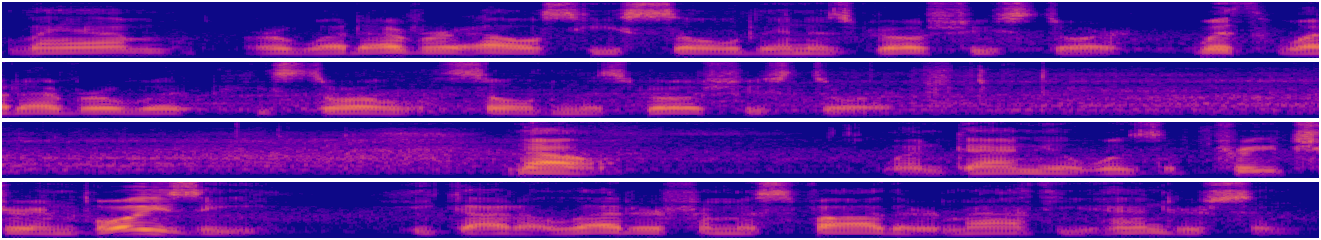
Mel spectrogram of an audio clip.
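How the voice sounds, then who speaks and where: A man's voice: sits low, moderate pace, a bit bright, distant mic, slight background noise. A man narrating fiction aloud as a storyteller, often stumbling and rereading phrases. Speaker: storyteller reading a book aloud.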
